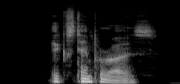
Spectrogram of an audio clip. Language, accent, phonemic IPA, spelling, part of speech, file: English, Australia, /əkˈstɛmpəɹaɪz/, extemporise, verb, En-au-extemporise.ogg
- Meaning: 1. To do something, particularly to perform or speak, without prior planning or thought; to act in an impromptu manner; to improvise 2. To do something in a makeshift way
